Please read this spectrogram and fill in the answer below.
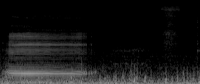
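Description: A man's voice holding one long, steady note for under a second near the start, dipping in pitch as it ends: a drawn-out, sung syllable of preaching. A low, steady car-cabin rumble runs underneath.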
